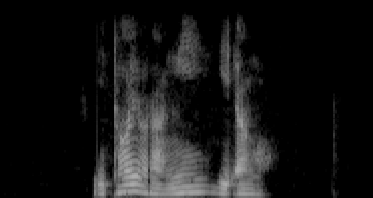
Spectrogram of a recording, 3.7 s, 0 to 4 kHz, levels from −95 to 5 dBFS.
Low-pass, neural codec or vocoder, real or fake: 3.6 kHz; none; real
